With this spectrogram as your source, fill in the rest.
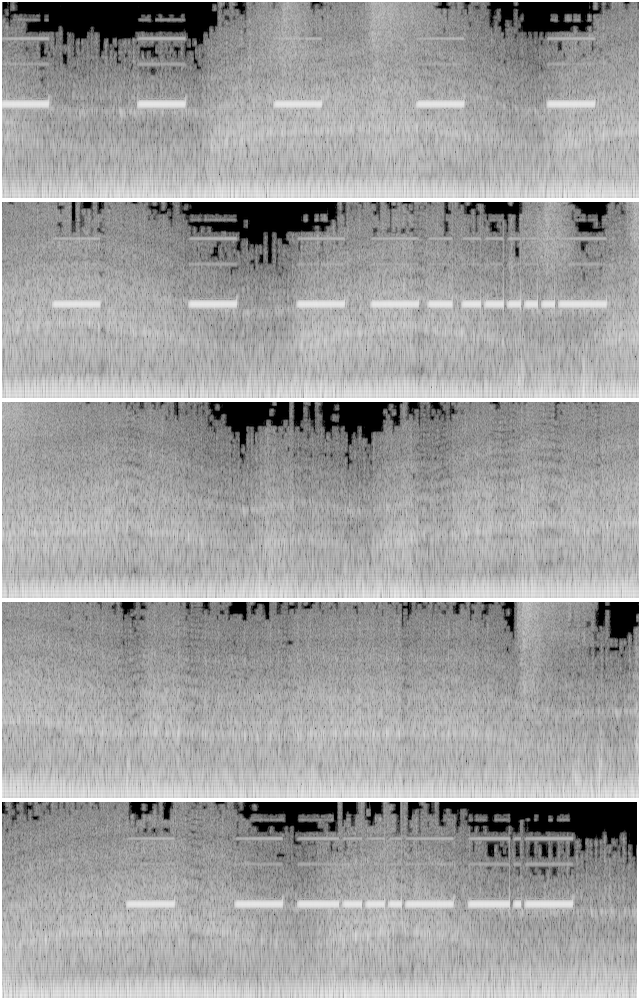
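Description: A reversing alarm beeps steadily.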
